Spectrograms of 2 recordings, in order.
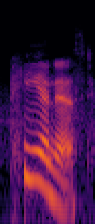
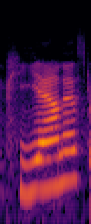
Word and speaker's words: pianist: Sometimes you'll hear this term pronounced pianist. It can be pianist or pianist. Both are correct.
